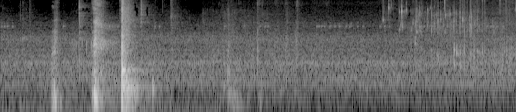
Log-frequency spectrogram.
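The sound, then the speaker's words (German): A bottle of Sekt sparkling wine is opened with a few sharp pops, then a fizzy, hissing pour into glasses follows quietly with no voices. “Magst du die Flasche aufmachen?”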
